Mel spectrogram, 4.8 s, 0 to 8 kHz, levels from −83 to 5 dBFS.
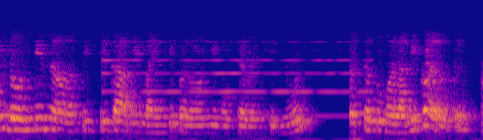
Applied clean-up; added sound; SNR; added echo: none; Organ; 20 dB; reverberation time 0.3 s.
